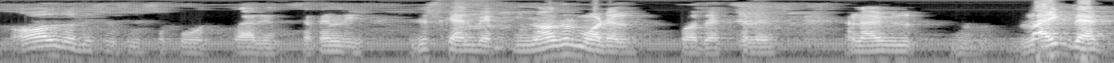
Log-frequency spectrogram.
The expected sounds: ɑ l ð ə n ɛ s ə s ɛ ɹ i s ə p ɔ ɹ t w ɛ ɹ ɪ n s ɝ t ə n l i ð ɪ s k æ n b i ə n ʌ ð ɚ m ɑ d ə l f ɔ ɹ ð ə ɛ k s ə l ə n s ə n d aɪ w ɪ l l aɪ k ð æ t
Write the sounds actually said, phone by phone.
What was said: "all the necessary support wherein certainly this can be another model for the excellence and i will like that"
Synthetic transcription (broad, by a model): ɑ l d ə l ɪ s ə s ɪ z s ə p ɔ ɹ t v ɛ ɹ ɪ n s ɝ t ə n l i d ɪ s k æ n b i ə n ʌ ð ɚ m ɑ d ə l f ɔ ɹ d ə ɛ k s ə l ə n s ə n d aɪ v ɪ l l aɪ k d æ t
